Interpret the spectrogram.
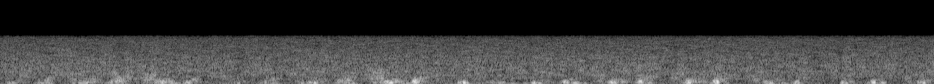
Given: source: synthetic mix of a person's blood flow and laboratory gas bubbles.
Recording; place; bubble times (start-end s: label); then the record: Doppler ultrasound of blood flow; precordium
no bubbles
From the record:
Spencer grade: 0 (complete lack of bubble signals)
